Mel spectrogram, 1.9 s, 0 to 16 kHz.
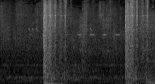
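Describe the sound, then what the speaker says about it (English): Two sharp gunshots, about a second apart, in the zombie survival game 7 Days to Die, each a loud burst that trails off into a faint outdoor hiss. "Oh my god, that's some bad shooting."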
